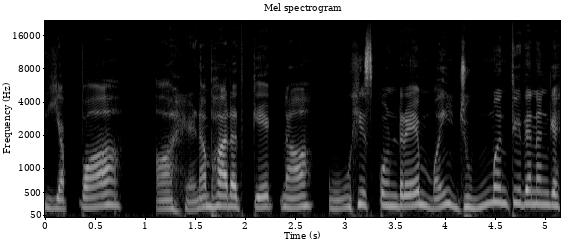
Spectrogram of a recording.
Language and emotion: Kannada, disgusted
